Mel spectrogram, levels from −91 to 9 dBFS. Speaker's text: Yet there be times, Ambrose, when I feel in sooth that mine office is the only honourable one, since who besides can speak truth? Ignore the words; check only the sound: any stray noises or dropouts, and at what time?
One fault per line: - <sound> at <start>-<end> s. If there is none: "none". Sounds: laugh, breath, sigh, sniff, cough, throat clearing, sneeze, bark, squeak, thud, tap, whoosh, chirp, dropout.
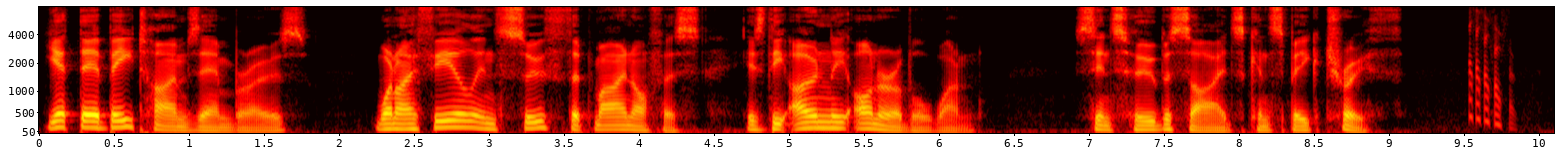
- chirp at 9.5-9.9 s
